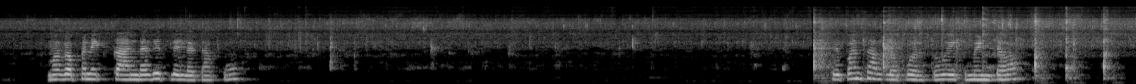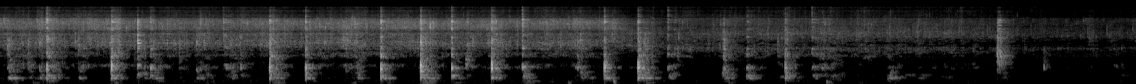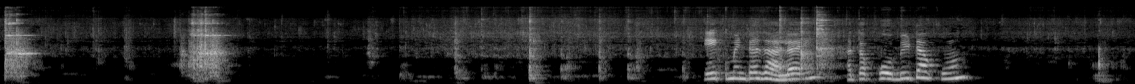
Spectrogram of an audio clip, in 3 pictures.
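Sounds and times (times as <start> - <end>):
vegetables sizzling in oil: 0.0 - 34.0
metal spatula clicking against pan: 9.6 - 16.8.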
